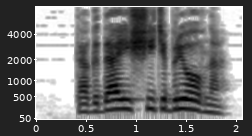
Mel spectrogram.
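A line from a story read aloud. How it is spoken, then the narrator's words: Plain. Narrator (Russian): сказал Дзирт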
